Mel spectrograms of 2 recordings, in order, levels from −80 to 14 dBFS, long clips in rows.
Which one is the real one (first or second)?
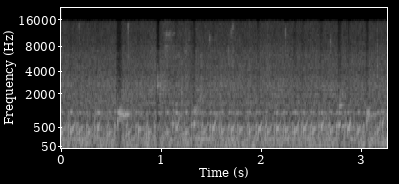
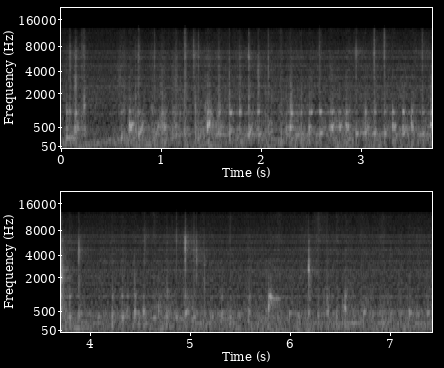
first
